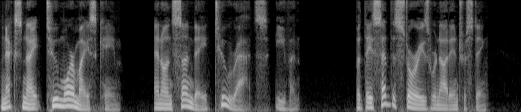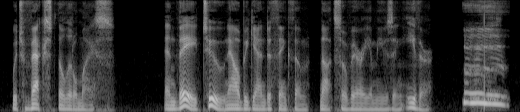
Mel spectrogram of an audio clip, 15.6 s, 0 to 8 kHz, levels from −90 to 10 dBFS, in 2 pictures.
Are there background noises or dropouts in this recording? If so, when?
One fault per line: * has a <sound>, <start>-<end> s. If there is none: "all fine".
* has a sneeze, 14.8-15.5 s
